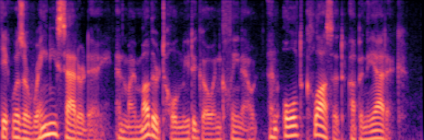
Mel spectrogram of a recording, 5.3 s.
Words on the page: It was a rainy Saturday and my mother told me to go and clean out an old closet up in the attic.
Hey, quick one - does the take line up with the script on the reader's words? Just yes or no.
yes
